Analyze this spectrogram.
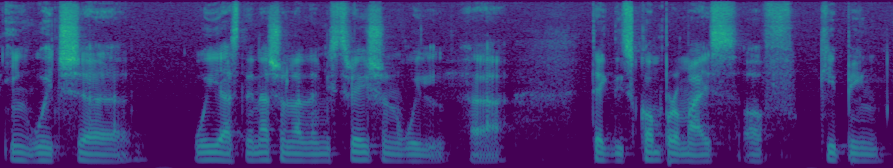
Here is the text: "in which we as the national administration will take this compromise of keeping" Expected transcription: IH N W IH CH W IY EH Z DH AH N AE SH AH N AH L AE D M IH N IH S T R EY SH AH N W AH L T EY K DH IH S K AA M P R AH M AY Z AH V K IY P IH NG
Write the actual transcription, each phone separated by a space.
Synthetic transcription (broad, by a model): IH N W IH CH W IY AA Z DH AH N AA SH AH N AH L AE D M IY N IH S T R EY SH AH N W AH L T EY K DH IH S K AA M P R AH M AY S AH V K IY P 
